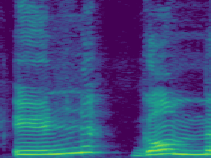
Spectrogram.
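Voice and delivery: une gomme with the mm held long and hit hard; stress on gomme. Shown as a demonstration. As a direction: lean on the double m in gomme. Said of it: "لماذا أشدد على حرف الأم؟". (تشديد على حرف الميم في gomme)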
